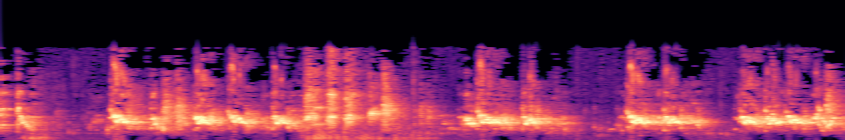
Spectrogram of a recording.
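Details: Several budgerigars from a breeder singing close up: continuous loud, scratchy, buzzy warbling in repeated phrases about a second long, broken by short pauses, with clicks and chirps woven through.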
